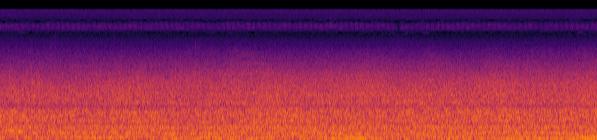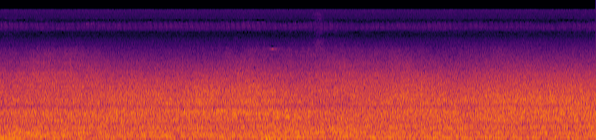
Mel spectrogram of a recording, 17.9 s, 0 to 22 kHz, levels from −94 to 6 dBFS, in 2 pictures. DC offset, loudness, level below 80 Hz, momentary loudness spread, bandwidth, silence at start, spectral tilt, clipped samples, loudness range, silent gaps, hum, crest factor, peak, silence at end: under 0.1%; -23 LUFS; -34 dBFS; 3 LU; 16.5 kHz; 0 s; -7.5 dB/octave; under 0.1%; 2 LU; none; none; 12 dB; -10 dBFS; 0 s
